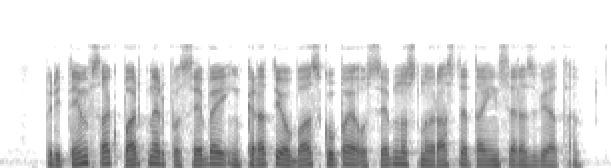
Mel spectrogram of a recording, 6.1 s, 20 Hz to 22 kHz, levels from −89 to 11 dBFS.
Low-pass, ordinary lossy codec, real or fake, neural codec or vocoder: 7.2 kHz; none; fake; codec, 16 kHz, 16 kbps, FreqCodec, larger model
